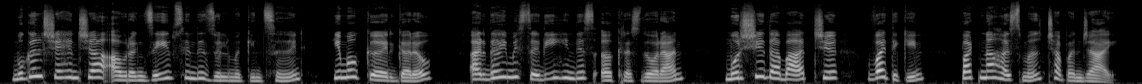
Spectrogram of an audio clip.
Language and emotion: Kashmiri, neutral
